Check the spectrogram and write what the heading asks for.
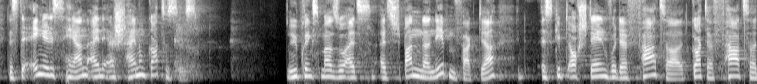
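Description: Man, high-pitched voice, casual sermon, enthusiastic storytelling, conversational preacher.

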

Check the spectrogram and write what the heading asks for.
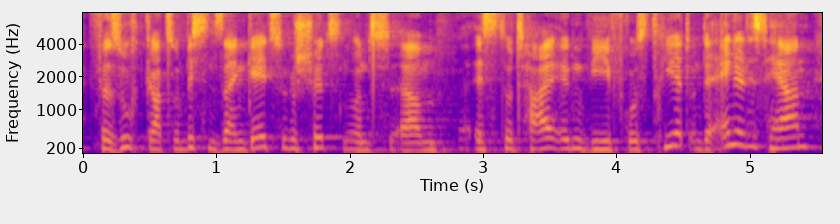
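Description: High-voiced man preaching casually. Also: a little fast, a bit bright. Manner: casual, enthusiastic storytelling with acted quotes. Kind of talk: casual sermon.

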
